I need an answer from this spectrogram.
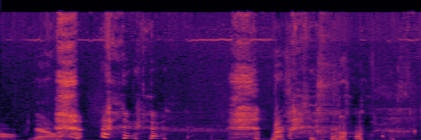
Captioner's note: laughter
